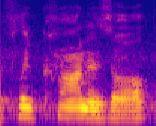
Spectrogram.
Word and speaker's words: Fluconazole: Hello everyone, today is day 14 for the Fluconazole, that is how it's pronounced, treatment in my 180.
